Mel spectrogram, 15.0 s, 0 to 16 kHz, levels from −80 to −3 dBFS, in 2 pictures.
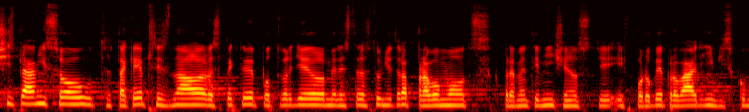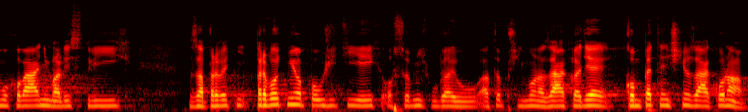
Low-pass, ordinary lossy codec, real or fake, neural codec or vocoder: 14.4 kHz; AAC, 96 kbps; fake; codec, 44.1 kHz, 7.8 kbps, Pupu-Codec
